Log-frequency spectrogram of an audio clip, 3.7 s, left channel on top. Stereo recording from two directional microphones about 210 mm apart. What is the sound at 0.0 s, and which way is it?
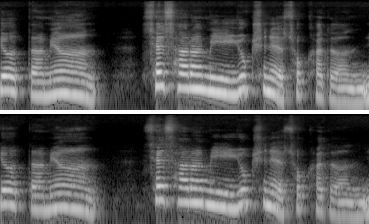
A woman's voice, 45° left (ahead or behind).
